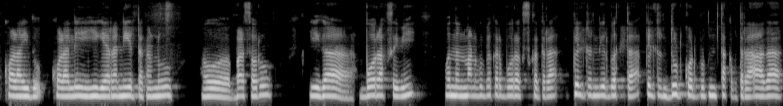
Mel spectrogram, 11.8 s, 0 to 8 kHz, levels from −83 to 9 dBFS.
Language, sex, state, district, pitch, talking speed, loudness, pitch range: Kannada, female, Karnataka, Chamarajanagar, 200 Hz, 125 wpm, -14 LUFS, 190-205 Hz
